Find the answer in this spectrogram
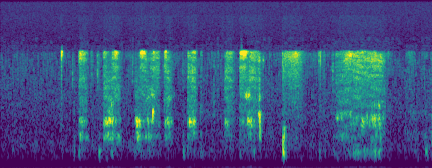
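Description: Faint pen strokes on paper, writing words: short scratchy strokes in quick succession starting about half a second in, with a longer stroke near the end.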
